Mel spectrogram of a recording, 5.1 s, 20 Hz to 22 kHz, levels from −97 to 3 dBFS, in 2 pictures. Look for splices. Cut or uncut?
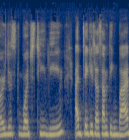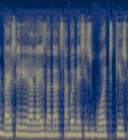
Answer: uncut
